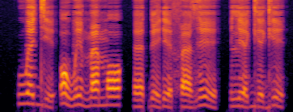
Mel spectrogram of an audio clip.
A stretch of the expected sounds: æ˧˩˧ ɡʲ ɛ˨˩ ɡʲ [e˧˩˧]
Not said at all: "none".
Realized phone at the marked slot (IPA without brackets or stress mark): e˥˩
